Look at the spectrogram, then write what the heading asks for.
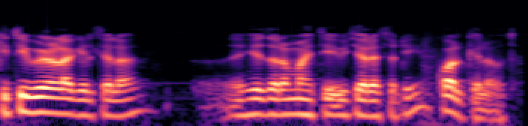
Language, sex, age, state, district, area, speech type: Marathi, male, 45-60, Maharashtra, Osmanabad, rural, spontaneous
